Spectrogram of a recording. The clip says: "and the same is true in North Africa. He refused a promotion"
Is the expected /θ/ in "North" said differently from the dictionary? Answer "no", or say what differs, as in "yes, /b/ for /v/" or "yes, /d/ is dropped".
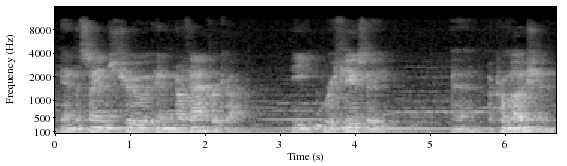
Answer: no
